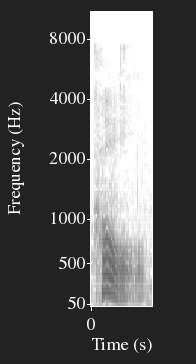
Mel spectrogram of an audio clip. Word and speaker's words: kol: Q long O L, kol.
